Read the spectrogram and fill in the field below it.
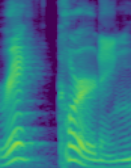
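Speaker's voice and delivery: first syllable re of recording stressed hard. Conversation about how a word was said, recording stressed on re. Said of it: "I put emphasis on re".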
